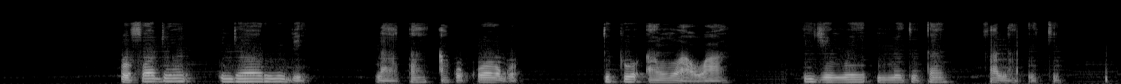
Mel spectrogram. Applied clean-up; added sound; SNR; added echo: neural separator model SepFormer DNS4.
